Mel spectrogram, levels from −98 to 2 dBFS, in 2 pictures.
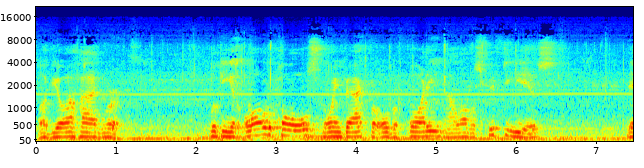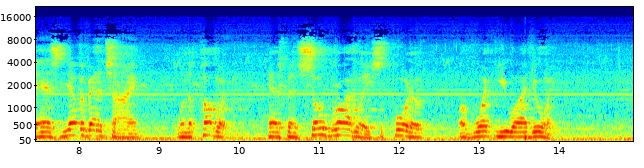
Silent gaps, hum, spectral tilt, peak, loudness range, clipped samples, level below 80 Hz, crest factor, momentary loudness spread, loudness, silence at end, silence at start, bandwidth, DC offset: none; none; -7 dB/octave; 0 dBFS; 3 LU; under 0.1%; -28 dBFS; 16 dB; 13 LU; -16 LUFS; 0 s; 0 s; 9.2 kHz; under 0.1%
